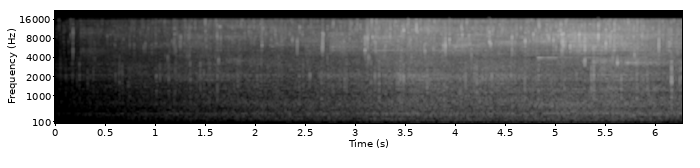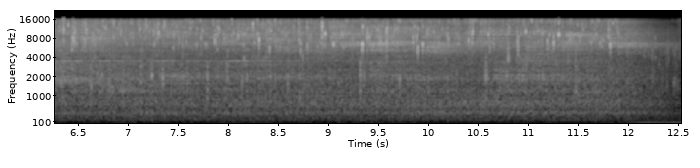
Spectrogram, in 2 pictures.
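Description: Water showering from a watering can's rose: a steady hissing, crackling patter of many fine droplets. It fades in over the first few seconds and fades away near the end.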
